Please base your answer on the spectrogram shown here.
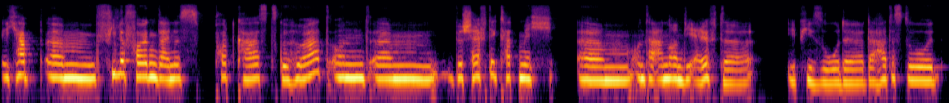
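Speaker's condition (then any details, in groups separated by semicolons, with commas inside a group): No condition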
